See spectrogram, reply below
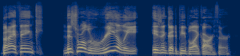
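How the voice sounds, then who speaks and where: A man's voice: a little high, big pitch swings, normal speed, dry recording, studio quality. A man chatting casually as a podcast host, with a wry way of putting things. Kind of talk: casual chat.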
